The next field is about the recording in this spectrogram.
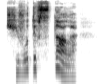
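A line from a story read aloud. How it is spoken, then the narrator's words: Hissing. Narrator (Russian): зашипела она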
